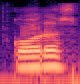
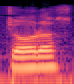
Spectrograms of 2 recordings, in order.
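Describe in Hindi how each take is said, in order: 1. शब्द की शुरुआत 'k' की आवाज़ से होती है। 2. शब्द की शुरुआत 'ch' की आवाज़ से होती है। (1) "कोरस पढ़ा जाएगा" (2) "ये चौरस नहीं पढ़ा जाएगा"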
